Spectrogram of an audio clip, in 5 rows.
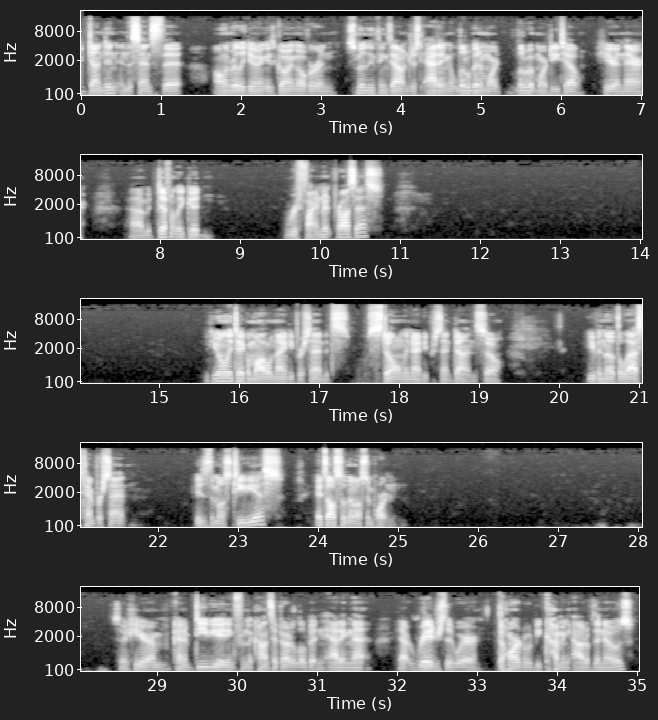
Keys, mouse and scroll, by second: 1.2 f, 8.5 drag, 8.7 middle drag, 8.8-9.4 drag, 11.4-12.2 middle drag, 15.6 f, 18.1-20.7 middle drag, 22.2-24.4 middle drag, 25.4 f, 27.2 f, 31.6 f, 33.9 middle click.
